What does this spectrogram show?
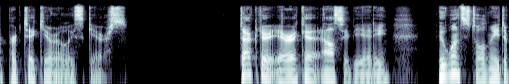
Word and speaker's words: Alcibiade: Erica Alcieted, who once told me to pronounce her name using the letters L, C, B, A, and D, is an assistant professor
